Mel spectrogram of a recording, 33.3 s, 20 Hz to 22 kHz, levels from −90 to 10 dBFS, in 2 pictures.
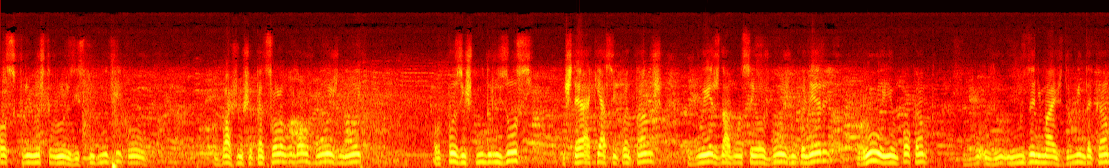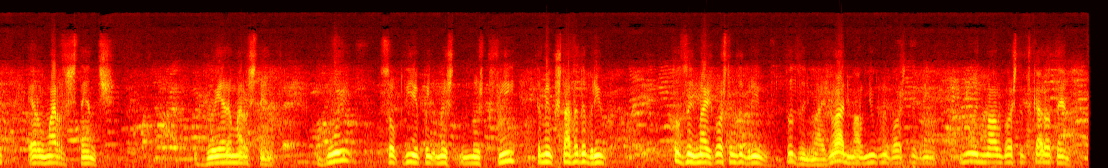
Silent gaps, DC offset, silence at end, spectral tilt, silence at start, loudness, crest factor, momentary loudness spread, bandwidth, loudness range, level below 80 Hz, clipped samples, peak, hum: none; under 0.1%; 0.3 s; -6.5 dB/octave; 0 s; -14 LUFS; 14 dB; 14 LU; 10.5 kHz; 4 LU; -36 dBFS; under 0.1%; 0 dBFS; none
